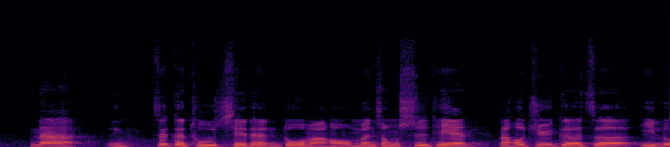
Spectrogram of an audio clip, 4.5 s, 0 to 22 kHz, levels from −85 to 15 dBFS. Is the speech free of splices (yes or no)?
no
